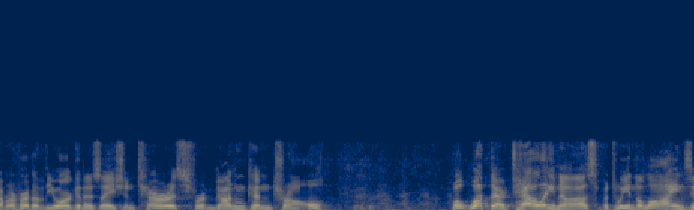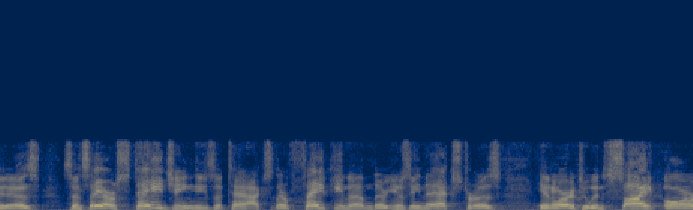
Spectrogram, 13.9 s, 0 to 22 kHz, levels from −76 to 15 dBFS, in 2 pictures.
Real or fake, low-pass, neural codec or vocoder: fake; 7.2 kHz; codec, 16 kHz in and 24 kHz out, 1.1 kbps, FireRedTTS-2 codec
